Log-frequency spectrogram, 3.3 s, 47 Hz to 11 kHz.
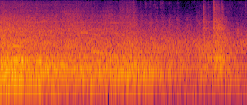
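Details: Onan generator wired to a three-phase panel, measuring about 210 volts across one leg: constant-speed engine drone holding steady with no misses, surging or knocks. Normal running.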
